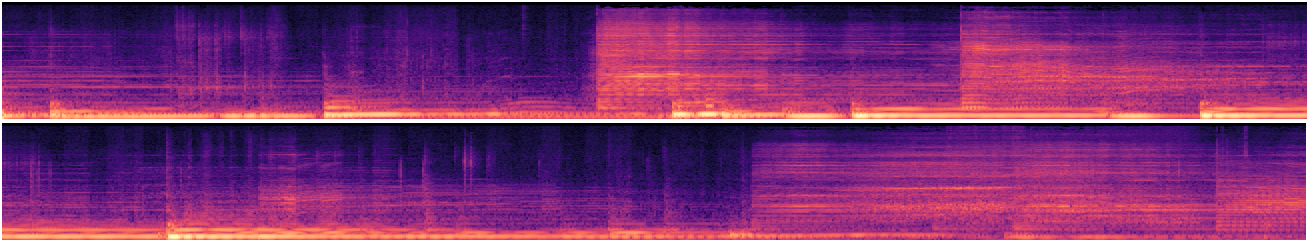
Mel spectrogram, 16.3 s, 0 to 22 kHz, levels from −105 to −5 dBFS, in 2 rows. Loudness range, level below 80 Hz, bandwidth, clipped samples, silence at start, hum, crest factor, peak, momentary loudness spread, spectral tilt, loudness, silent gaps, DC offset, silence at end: 13 LU; -26 dBFS; 12 kHz; under 0.1%; 0 s; none; 18 dB; -4 dBFS; 18 LU; -5.5 dB/octave; -23 LUFS; none; 0.1%; 0 s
